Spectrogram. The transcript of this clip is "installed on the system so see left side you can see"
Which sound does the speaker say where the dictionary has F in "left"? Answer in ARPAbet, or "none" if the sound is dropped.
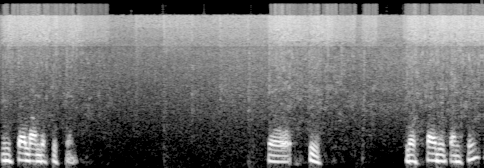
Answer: none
